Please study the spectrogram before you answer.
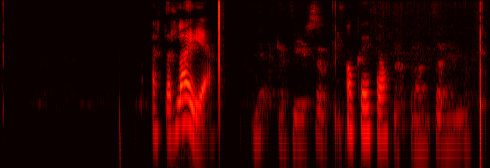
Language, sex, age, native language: Icelandic, female, 40-49, Icelandic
